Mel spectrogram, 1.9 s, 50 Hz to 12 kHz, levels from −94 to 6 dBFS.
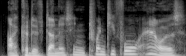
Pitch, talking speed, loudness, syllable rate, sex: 130 Hz, 290 wpm, -18 LUFS, 6.0 syllables/s, male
